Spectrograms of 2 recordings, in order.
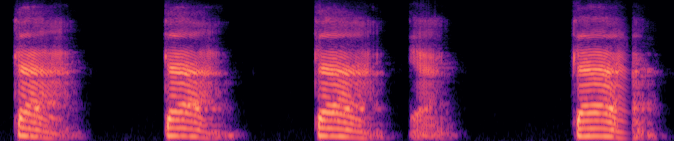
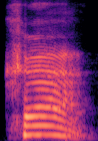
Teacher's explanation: kalau Kaf dia agak ke tengah sedikit dia sudah menyentuh langit-langit yang yang keras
